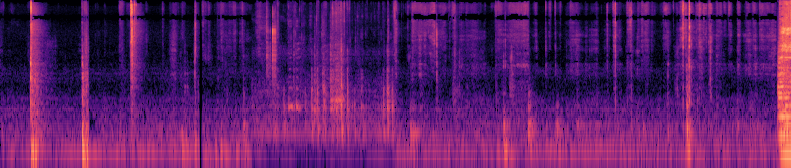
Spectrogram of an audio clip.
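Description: Glue stick rubbing and scraping over a paper template on a basswood board, with several sharp taps and clicks from handling: three about a second apart near the start and a few more later.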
